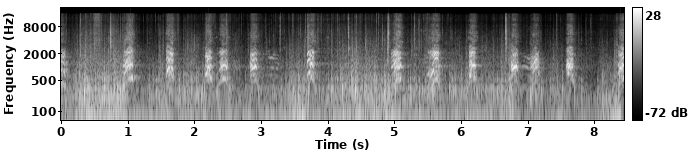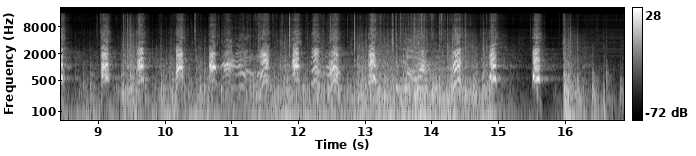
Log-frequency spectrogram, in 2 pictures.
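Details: German Shepherd attacking the wheels of a garbage can pulled in from the street, barking in a long steady run of sharp, excited barks about every half second, with rolling and scraping noise underneath, falling quiet near the end.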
